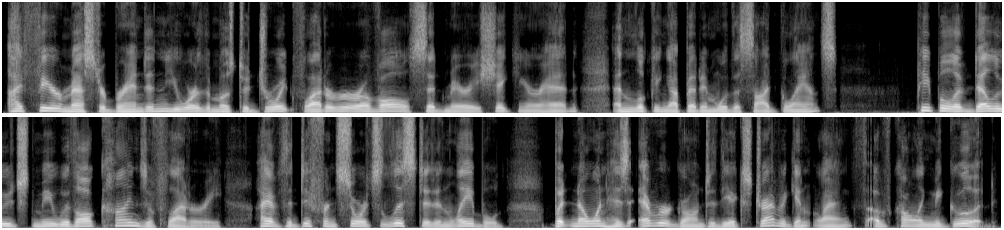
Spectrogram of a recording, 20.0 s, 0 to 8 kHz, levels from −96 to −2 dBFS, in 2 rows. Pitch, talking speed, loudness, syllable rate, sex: 140 Hz, 165 wpm, -21 LUFS, 4.7 syllables/s, male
